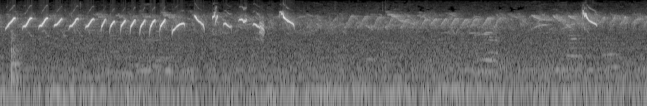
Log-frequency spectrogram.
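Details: Oriental white-eye song in the nembak style, used as a master recording for training birds: a rapid burst of about a dozen high, thin, upslurred chirps in two seconds, then jumbled twittering, near silence, and one final high note over faint hum.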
